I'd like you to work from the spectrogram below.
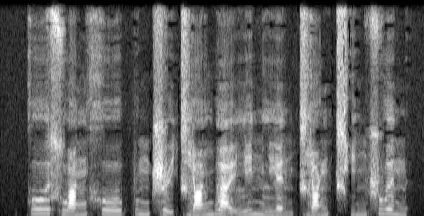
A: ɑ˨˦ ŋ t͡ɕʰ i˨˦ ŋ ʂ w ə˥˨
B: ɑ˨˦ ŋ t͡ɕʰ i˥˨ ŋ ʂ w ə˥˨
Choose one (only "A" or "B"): A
